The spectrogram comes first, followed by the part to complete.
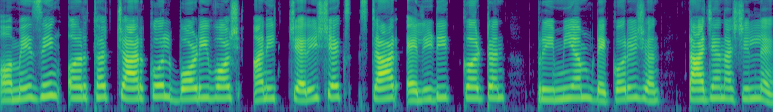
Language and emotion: Goan Konkani, neutral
